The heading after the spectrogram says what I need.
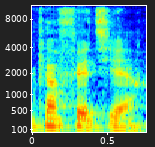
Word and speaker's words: cafetière: Normalement, il doit y avoir 4 syllabes, cafetière, mais on va se contenter de 3, cafetière, cafetière.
